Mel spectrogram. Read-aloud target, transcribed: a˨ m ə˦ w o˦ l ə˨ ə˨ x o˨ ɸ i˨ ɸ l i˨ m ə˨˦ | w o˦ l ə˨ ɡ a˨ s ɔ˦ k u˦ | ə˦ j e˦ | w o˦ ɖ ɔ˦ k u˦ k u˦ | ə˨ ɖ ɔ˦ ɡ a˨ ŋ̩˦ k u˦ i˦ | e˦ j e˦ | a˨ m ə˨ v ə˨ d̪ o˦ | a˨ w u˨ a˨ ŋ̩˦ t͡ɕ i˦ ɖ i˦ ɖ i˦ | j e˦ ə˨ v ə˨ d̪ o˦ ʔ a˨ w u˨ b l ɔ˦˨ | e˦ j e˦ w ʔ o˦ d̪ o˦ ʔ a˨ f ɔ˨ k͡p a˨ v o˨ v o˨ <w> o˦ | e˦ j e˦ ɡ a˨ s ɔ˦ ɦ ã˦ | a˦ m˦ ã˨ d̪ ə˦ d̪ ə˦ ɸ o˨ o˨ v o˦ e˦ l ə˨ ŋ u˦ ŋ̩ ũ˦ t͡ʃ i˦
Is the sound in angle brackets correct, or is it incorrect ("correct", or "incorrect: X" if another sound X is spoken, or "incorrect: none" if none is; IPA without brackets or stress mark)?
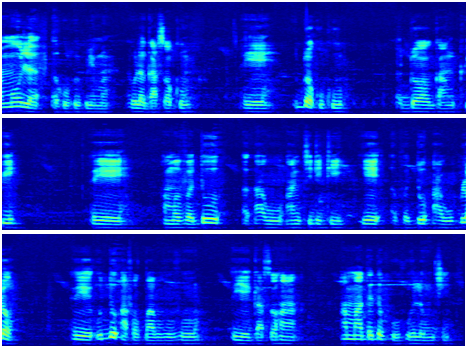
incorrect: v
